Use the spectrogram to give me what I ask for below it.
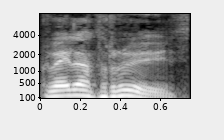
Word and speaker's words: Gwaelod Rhydd: Gwaelod Rhydd. Gwaelod Rhydd, yeah, that's the one. Yeah, because the double D is a the with Rhydd, voiced.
